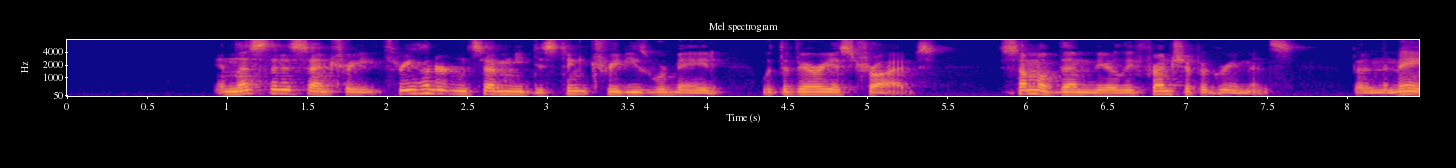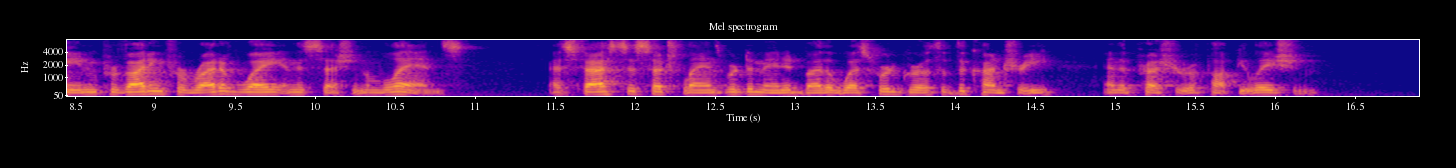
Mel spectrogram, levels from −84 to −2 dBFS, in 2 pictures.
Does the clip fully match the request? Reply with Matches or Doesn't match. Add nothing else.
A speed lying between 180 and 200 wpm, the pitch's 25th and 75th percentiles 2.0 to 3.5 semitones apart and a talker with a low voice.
Matches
